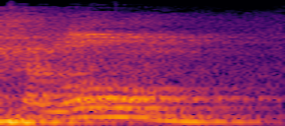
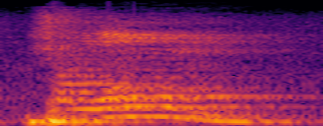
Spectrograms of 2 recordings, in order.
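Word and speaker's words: שלום: Então, shalom, então a gente pronuncia um M, bem fraquinho, shalom, shalom.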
